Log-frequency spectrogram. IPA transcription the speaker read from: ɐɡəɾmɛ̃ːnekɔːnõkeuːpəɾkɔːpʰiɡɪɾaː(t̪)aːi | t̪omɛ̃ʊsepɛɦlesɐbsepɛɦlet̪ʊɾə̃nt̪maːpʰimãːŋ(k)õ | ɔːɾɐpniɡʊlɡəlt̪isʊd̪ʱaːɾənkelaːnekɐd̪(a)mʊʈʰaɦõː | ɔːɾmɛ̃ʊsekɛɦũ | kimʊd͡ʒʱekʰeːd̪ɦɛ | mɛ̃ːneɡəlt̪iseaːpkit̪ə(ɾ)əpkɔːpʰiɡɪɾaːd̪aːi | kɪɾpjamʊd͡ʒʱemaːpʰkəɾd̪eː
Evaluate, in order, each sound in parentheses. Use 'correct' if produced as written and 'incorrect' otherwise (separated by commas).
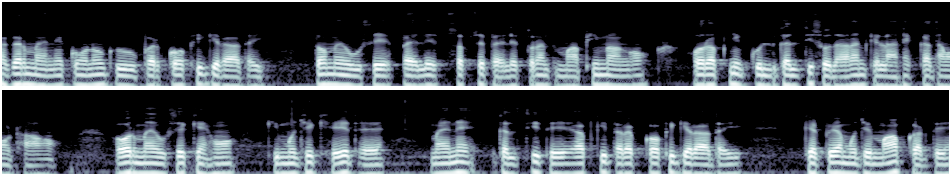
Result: incorrect, incorrect, incorrect, correct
